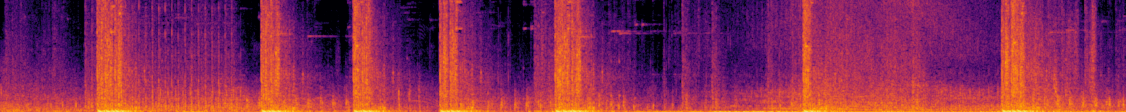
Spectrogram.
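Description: A rifle fires single loud shots, one every second or two.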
